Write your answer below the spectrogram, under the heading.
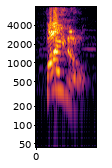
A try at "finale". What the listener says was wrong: The finale. It's like Royale, you gotta put extra pronunciation on the E for some reason. It's not like every other English word where E is silent.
